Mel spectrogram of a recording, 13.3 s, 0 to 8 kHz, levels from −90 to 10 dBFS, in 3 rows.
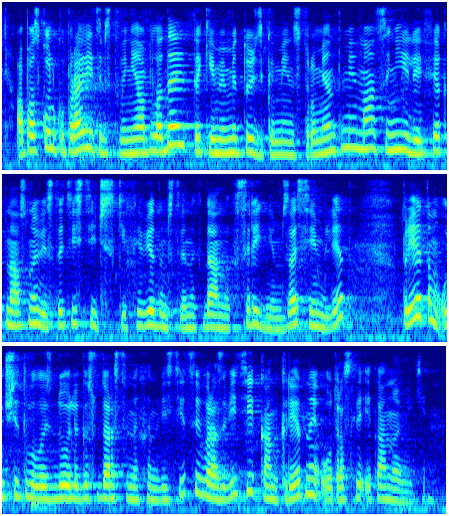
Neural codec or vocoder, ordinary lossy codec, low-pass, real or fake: none; none; 7.2 kHz; real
